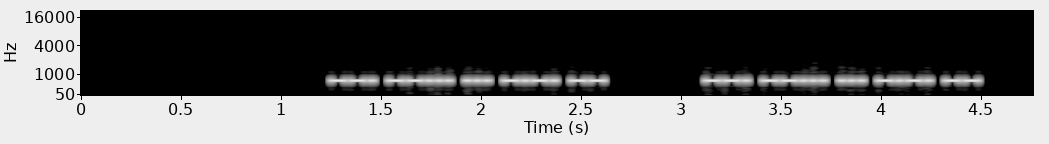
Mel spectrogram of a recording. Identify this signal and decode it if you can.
Morse code, heard as a keyed tone, about 48 wpm, 700 Hz. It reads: G7SCM G7SCM
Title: DXCC-100 Call Signs - 5 Characters - Repeated 2x - 50wpm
